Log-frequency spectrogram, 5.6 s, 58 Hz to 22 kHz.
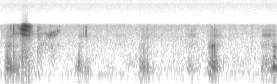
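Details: Sleeping pet snoring: soft, regular rasping breaths about every second and a half, roughly 45 per minute, in a quiet room.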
